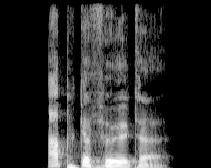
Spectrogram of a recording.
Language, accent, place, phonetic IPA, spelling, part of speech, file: German, Germany, Berlin, [ˈapɡəˌfʏltə], abgefüllte, adjective, De-abgefüllte.ogg
- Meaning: inflection of abgefüllt: 1. strong/mixed nominative/accusative feminine singular 2. strong nominative/accusative plural 3. weak nominative all-gender singular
